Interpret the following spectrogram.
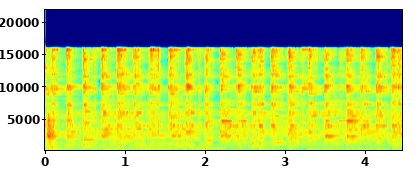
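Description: Live band playing dance music with a steady beat.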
